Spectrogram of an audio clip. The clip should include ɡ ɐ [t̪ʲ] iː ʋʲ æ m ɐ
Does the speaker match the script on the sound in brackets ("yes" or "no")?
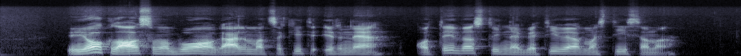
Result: yes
